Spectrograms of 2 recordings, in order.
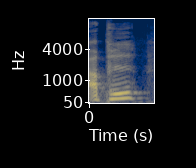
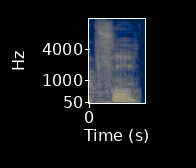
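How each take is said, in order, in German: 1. Der mittlere Konsonant ist ein einfaches 'p'. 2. Der mittlere Konsonant ist 'pf'. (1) "dieses P, so wie im Englischen" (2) "und nicht Apfel"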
